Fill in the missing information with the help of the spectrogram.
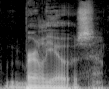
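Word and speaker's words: Berlioz: This is B E R L I O Z, which I just say Burlio's.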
